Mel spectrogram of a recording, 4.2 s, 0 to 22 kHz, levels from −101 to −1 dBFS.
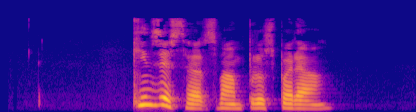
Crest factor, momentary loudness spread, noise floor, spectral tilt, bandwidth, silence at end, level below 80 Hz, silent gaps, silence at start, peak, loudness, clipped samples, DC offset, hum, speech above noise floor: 20 dB; 10 LU; -85 dBFS; -6 dB/octave; 11.5 kHz; 0.9 s; -84 dBFS; none; 1.35 s; -6 dBFS; -24 LUFS; under 0.1%; under 0.1%; none; 62 dB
